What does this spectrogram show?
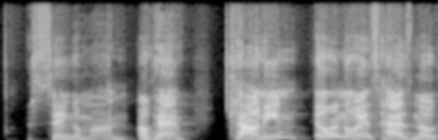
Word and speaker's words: Sangamon: No, by the way, kind of rhymes with Hangamon. Oh, Hangamon. Interesting. Sangamon.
